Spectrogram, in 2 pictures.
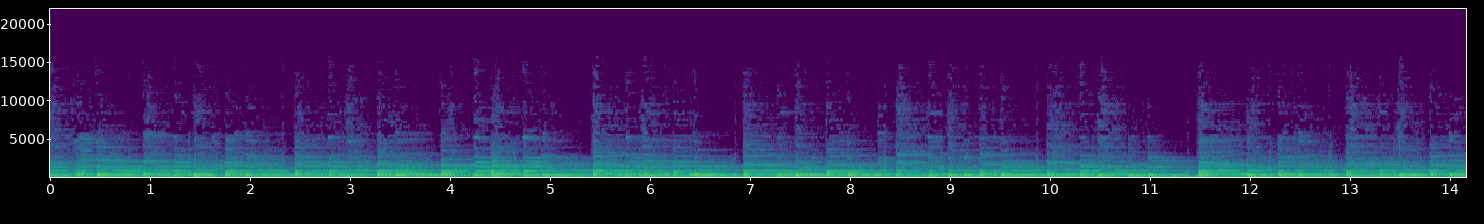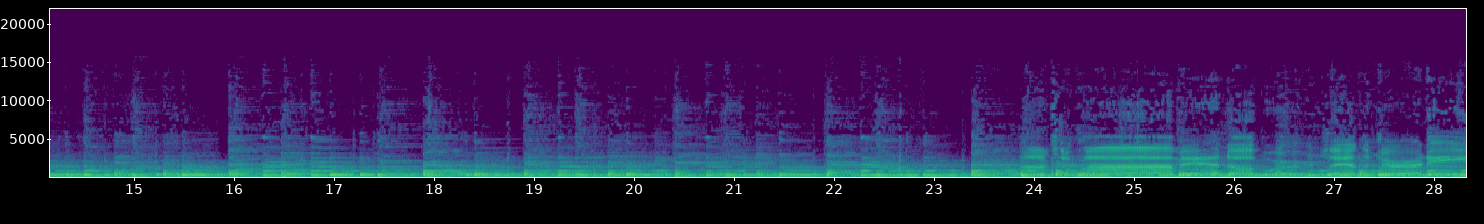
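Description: Instrumental break of a folk-style song: plucked string instruments playing a steady repeating pattern, with a wavering melody line coming in near the end.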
